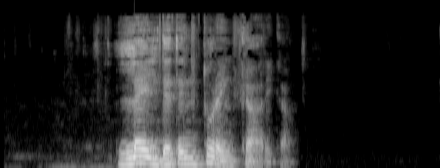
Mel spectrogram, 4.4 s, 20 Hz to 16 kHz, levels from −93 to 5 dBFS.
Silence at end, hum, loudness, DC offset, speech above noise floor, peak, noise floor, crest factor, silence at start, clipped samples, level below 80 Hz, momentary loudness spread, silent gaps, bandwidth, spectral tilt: 1.55 s; none; -16 LUFS; under 0.1%; 72 dB; 0 dBFS; -88 dBFS; 20 dB; 1.2 s; under 0.1%; -52 dBFS; 16 LU; none; 11.5 kHz; -5.5 dB/octave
